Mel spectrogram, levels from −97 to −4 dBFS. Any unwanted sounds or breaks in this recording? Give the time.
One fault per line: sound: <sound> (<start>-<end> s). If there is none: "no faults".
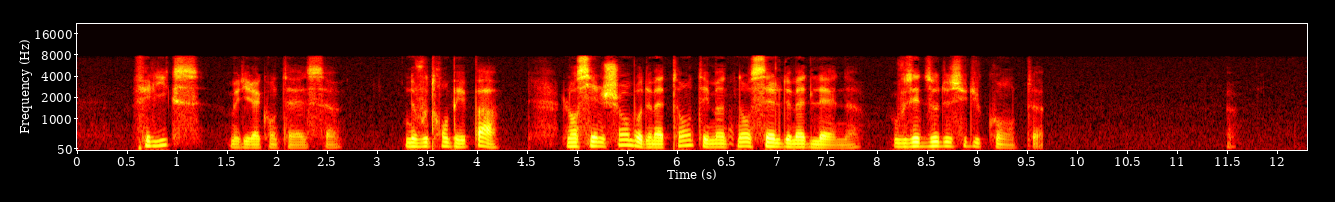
no faults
